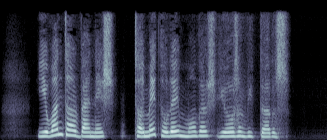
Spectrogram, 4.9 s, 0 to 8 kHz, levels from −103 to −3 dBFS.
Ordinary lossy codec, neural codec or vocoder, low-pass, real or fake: MP3, 48 kbps; codec, 16 kHz in and 24 kHz out, 0.4 kbps, LongCat-Audio-Codec, two codebook decoder; 7.2 kHz; fake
